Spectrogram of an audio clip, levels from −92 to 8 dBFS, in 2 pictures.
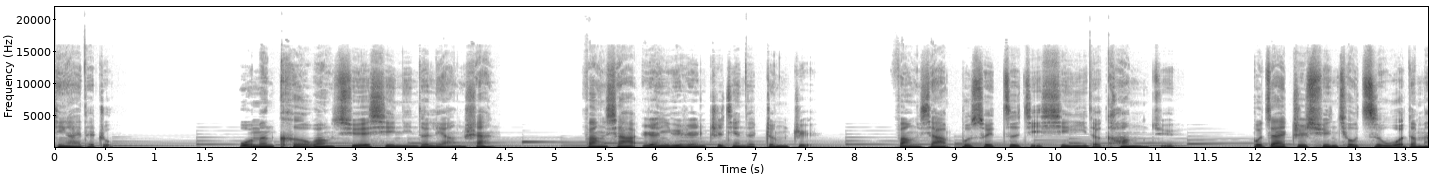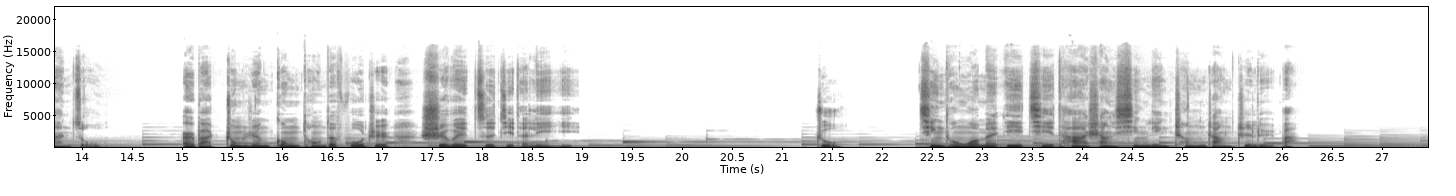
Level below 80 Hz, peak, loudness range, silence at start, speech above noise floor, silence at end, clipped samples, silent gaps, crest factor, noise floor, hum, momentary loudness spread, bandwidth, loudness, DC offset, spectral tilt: -36 dBFS; -2 dBFS; 6 LU; 0 s; 37 dB; 0 s; under 0.1%; none; 16 dB; -53 dBFS; none; 14 LU; 14 kHz; -18 LUFS; under 0.1%; -6.5 dB/octave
